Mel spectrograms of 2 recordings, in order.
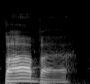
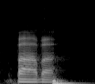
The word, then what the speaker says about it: Baba: Ponda Boda. Boba. – Baba. – Baba.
